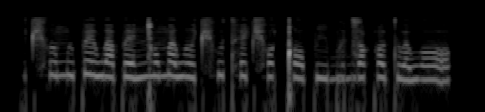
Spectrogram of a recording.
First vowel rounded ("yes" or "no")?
no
